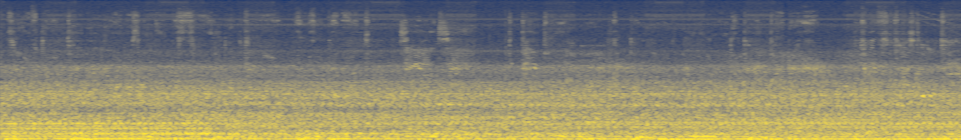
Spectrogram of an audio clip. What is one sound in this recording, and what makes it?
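Tyres roll and rumble on the road.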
